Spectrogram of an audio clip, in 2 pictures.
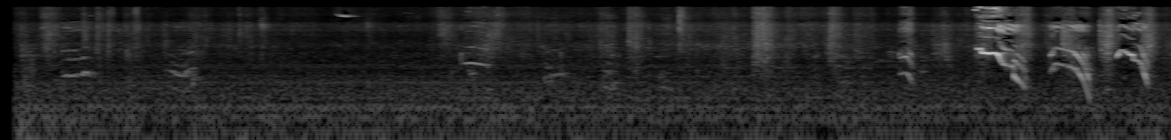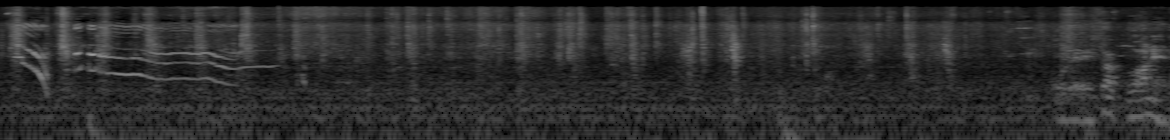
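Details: Toy poodle, a young female puppy, giving a burst of high, wavering whimpers and yips around the middle, thin rising and falling whines that fade into quiet low background hum.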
